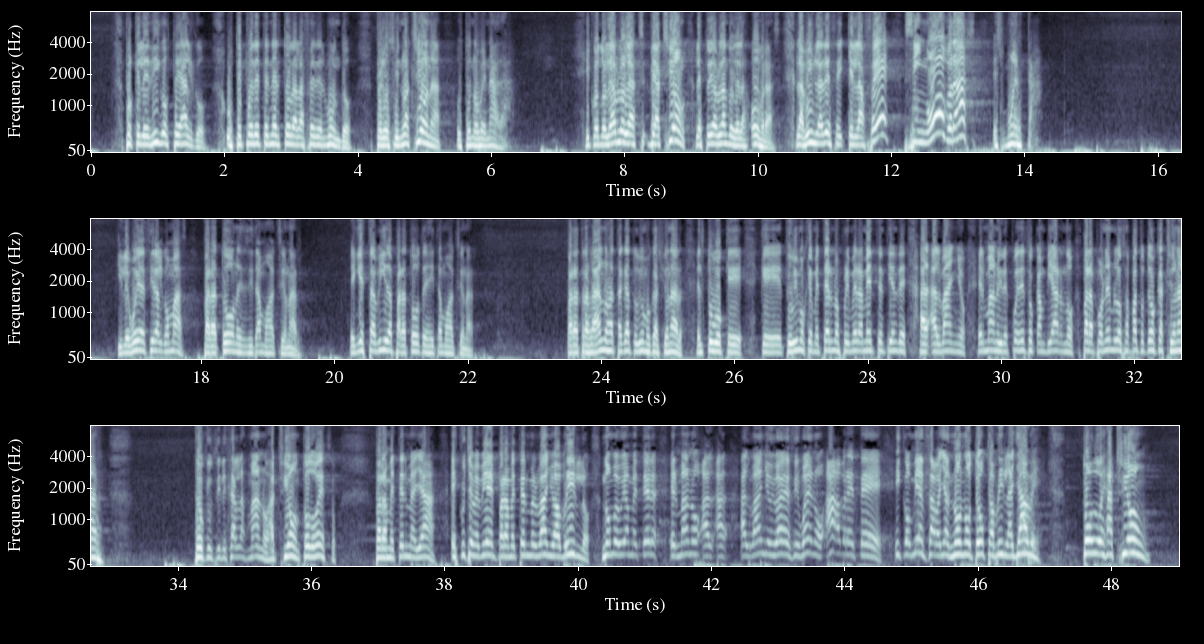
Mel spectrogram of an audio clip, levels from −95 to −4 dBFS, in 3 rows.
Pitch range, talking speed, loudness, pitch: 160-220 Hz, 175 wpm, -13 LUFS, 190 Hz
